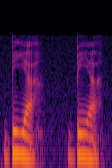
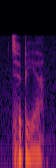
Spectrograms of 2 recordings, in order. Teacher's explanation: we get this little very subtle linking ye sound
